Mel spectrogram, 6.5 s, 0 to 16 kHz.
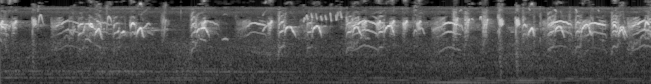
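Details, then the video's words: Sunbird calls played as a lure to trap small birds: rapid clusters of sharp, high twittering chirps, each with a soft lower echo note, coming in uneven bursts with brief gaps over a faint low hum. "SUARA PIKAT MP3 BURUNG KOLIBRI"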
